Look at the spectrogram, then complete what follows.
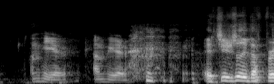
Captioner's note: laughs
